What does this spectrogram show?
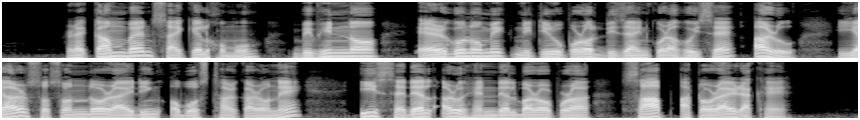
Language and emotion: Assamese, neutral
